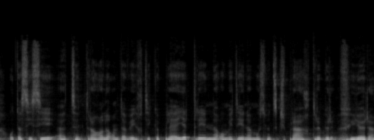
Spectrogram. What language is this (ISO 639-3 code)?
gsw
